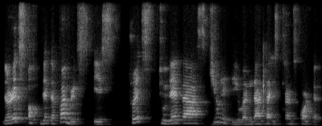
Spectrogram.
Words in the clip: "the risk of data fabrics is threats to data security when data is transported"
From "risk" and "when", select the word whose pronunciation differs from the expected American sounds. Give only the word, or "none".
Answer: risk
